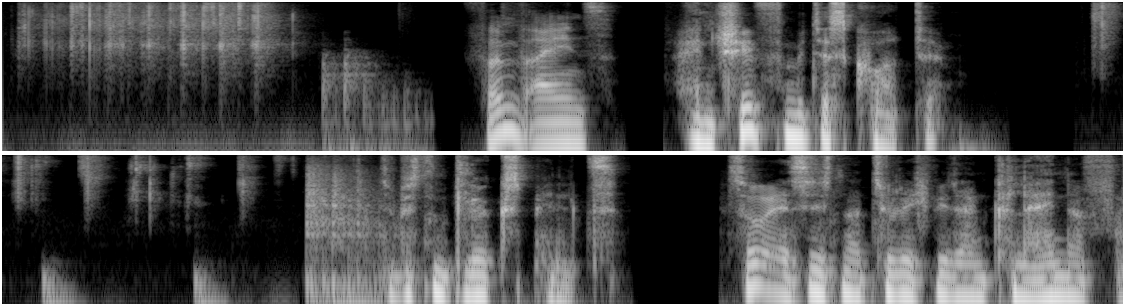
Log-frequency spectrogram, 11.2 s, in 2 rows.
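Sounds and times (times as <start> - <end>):
two dice rolling on a surface: 0.1 - 2.0, 5.5 - 7.5
speech: 2.4 - 4.8, 7.6 - 11.2.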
